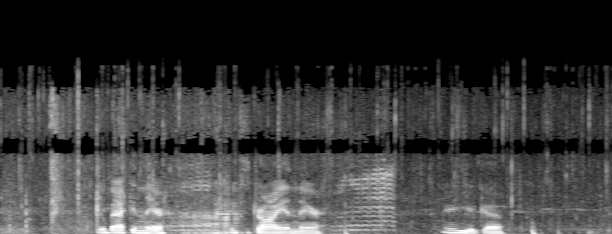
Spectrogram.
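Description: A lamb bleats loudly and repeatedly nearby.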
